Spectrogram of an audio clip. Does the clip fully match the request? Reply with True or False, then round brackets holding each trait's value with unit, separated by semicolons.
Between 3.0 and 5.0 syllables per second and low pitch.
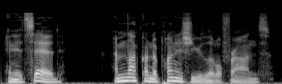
False (5.9 syllables/s; 115 Hz)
